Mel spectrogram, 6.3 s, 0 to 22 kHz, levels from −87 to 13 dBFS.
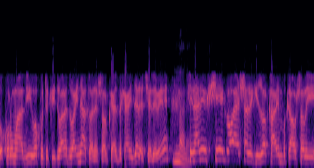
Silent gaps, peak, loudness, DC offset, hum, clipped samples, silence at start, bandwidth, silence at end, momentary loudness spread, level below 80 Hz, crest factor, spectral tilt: none; -12 dBFS; -28 LUFS; under 0.1%; none; under 0.1%; 0 s; 7.2 kHz; 0 s; 2 LU; -74 dBFS; 16 dB; -7 dB/octave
